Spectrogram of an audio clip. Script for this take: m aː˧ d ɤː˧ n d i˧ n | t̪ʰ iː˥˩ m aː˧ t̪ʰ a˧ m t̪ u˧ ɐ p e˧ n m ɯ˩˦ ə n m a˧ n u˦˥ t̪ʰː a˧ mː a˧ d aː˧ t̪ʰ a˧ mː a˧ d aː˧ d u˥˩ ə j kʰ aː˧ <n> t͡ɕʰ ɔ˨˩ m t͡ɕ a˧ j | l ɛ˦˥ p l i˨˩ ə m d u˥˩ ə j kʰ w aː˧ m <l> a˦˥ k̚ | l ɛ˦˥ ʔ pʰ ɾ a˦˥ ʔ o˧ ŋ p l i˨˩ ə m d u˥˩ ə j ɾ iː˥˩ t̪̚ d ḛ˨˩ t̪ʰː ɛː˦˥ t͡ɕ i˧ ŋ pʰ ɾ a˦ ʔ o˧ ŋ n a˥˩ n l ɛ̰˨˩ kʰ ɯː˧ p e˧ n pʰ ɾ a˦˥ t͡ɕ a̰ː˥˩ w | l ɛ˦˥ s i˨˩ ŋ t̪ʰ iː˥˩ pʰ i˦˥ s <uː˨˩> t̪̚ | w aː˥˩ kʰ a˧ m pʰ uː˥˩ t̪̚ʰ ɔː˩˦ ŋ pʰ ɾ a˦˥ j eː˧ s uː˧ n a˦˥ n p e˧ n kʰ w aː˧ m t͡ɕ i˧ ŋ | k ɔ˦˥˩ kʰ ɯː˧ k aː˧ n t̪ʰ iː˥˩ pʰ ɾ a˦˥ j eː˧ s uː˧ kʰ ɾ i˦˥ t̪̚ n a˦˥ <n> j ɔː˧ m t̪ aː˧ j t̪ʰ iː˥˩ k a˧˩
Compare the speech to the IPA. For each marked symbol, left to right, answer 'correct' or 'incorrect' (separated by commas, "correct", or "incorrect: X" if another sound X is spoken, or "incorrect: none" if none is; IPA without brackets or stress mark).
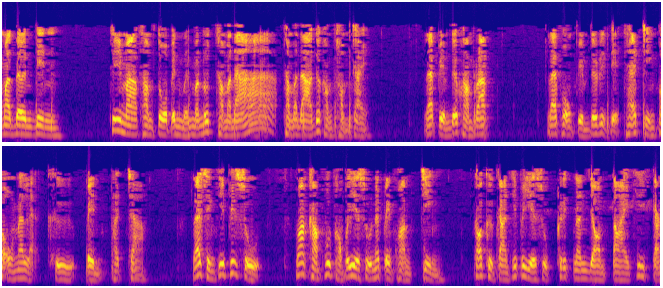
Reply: incorrect: m, incorrect: ɾ, correct, correct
